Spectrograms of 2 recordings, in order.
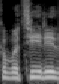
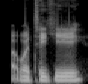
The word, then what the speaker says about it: Waititi: I'm kind of stuck on you saying Watiki, or say his name Taika for Waititi?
